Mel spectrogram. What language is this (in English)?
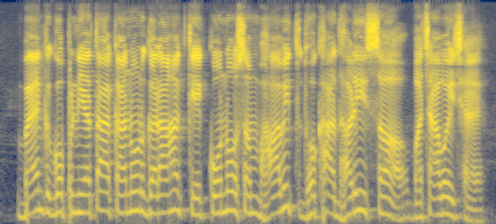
Maithili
